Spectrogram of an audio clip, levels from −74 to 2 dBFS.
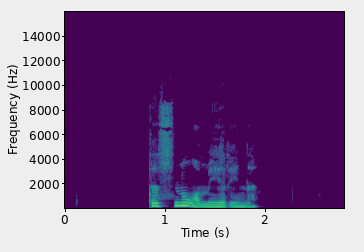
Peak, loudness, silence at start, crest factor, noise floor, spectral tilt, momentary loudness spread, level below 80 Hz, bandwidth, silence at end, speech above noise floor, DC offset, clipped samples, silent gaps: -8 dBFS; -24 LUFS; 0.85 s; 18 dB; -77 dBFS; -6.5 dB/octave; 9 LU; -72 dBFS; 9.2 kHz; 0.9 s; 55 dB; under 0.1%; under 0.1%; none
